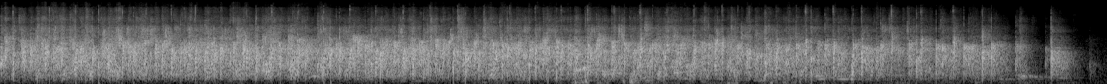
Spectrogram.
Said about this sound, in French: on va les applaudir, mais super fort pour essayer qu'ils nous entendent.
